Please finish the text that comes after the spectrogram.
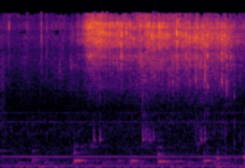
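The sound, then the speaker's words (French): Two thirds of the onions go into a hot pan and sizzle steadily, the crackling hiss swelling a little over a second in as they go in, with a low hum underneath and no voices. “Mets les deux tiers des oignons.”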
